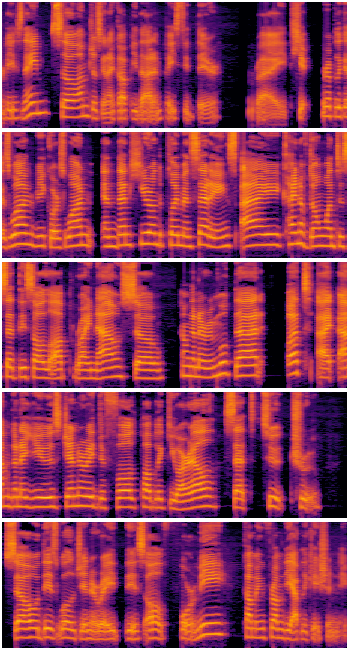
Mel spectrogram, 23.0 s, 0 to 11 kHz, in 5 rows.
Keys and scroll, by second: 3.9 super+v, 13.4 super+v.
